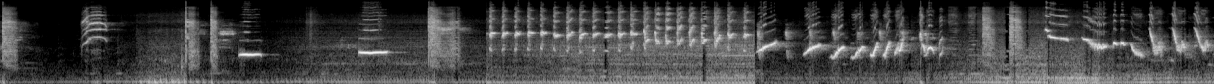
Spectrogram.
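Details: White-rumped shama, used as a kretekan lure to make the bird sing: scattered whistled notes, then a fast rattling series of clicking notes, then repeated slurred descending whistles.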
